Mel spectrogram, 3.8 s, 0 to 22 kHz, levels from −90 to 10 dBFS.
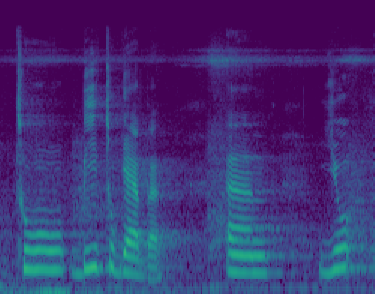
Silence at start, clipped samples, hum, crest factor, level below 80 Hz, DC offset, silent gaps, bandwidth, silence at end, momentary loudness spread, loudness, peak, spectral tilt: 0 s; under 0.1%; none; 18 dB; -60 dBFS; under 0.1%; none; 16 kHz; 0 s; 17 LU; -33 LUFS; -16 dBFS; -4 dB/octave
